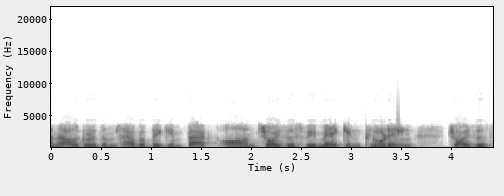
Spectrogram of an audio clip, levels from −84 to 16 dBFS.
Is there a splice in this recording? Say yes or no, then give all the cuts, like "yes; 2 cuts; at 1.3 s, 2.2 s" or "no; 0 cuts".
no; 0 cuts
